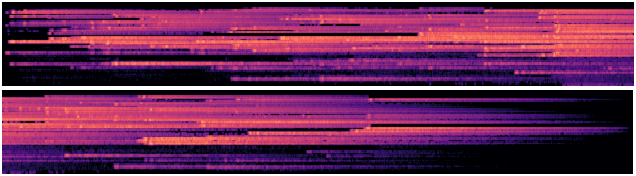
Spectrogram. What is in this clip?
high-quality sound effect for relevant scenes in movies/videos/music, etc.
высококачественный звуковой эффект для соответствующих сцен в кино/видео/музыке и т.д.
